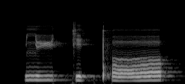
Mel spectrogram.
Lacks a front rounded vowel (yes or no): no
